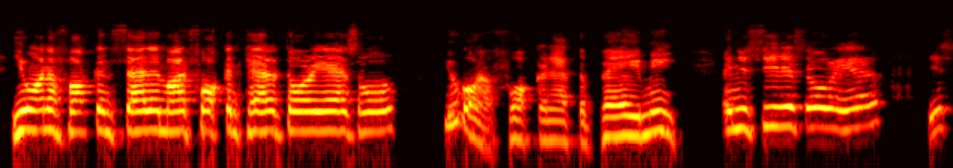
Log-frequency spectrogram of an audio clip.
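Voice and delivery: a hammed-up Mexican mobster shaking down a shop; Mexican mafia boss. Streamer voices a Mexican mafia boss demanding money, menacing accent. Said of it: "I made that character Mexican".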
